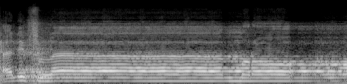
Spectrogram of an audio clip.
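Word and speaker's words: المر: Ada lagi mad lazim harfi musyba mukhaffaf. Kalau ini ringan, Alif Lam Ra.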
